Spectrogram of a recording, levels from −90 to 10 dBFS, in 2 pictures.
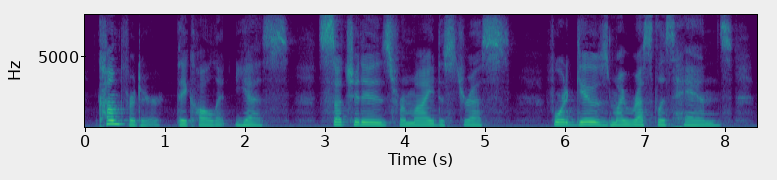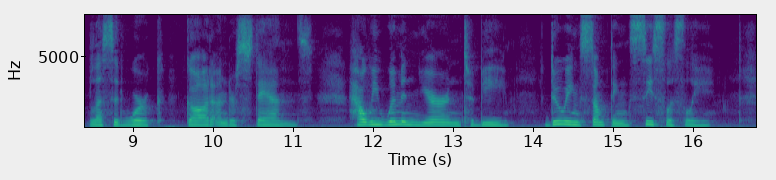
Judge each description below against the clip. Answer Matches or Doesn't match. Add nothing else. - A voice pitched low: Doesn't match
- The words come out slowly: Matches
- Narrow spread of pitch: Matches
